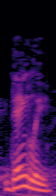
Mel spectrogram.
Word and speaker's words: Dingle: Name, last name is Dingley.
